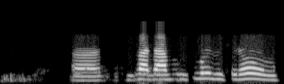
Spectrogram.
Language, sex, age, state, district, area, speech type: Manipuri, female, 60+, Manipur, Tengnoupal, rural, conversation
